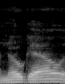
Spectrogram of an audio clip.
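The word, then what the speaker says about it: nogal: South American Walnut or Nagal or no gal as I've heard it pronounced and then right now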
